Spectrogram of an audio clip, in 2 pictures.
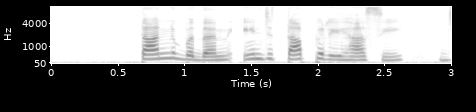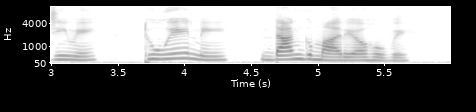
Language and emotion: Punjabi, neutral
